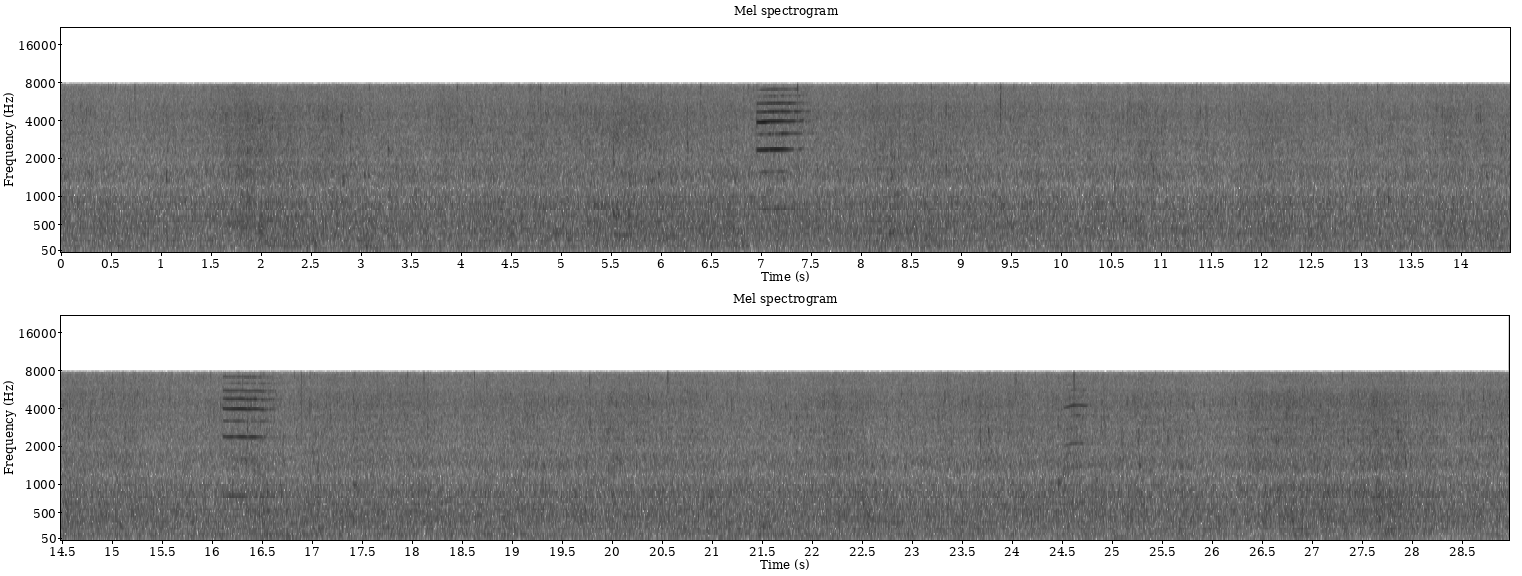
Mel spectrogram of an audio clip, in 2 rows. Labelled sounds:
6.9	7.5	killer whale, northern resident, G clan, 2.2 to 7.9 kHz
16.1	16.7	killer whale, northern resident, G clan, 2.3 to 8.0 kHz
24.5	24.8	killer whale, northern resident, G clan, 2.0 to 4.3 kHz

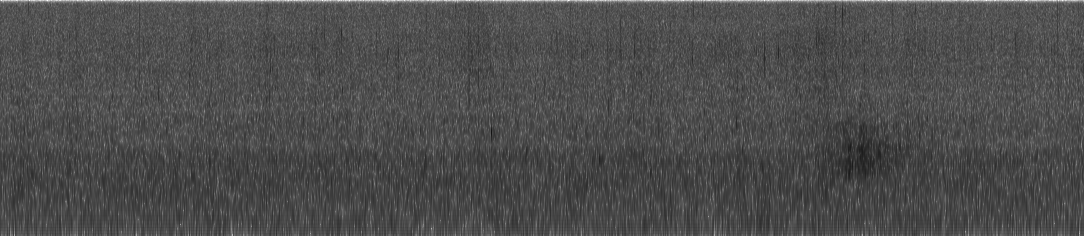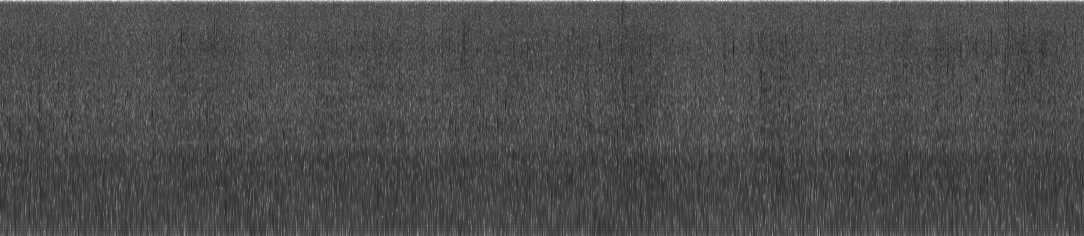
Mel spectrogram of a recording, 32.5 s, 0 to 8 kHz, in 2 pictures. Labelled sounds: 12.7	13.1	water noise, 0.78 to 1.3 kHz

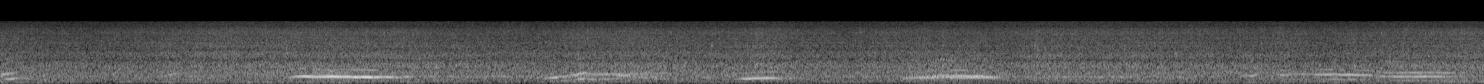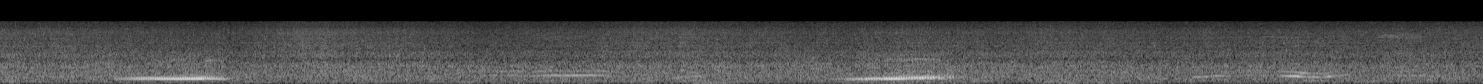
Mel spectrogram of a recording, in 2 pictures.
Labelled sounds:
23.8	24.1	humpback whale, 1.1 to 1.3 kHz

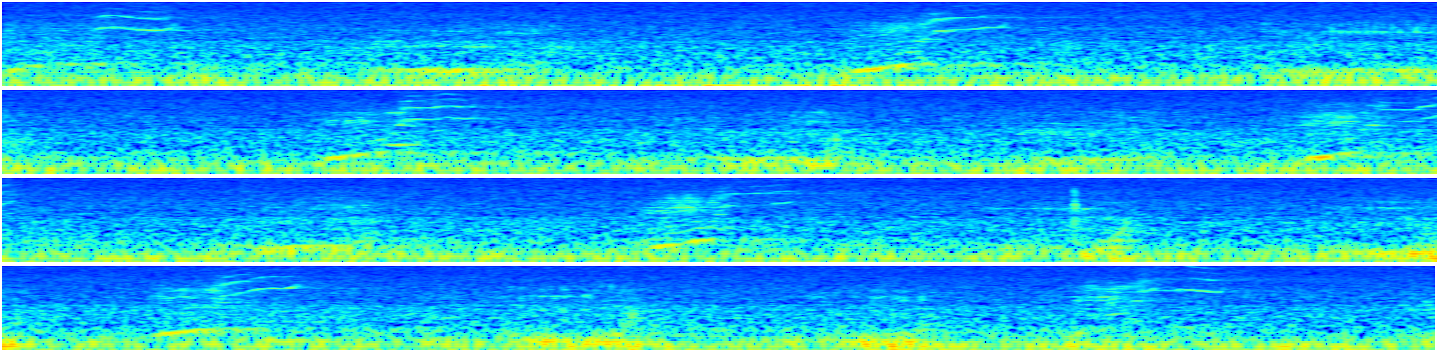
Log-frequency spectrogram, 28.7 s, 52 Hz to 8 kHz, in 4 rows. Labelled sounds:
0.4	1.0	humpback whale, 1.3 to 3.6 kHz
4.6	5.1	humpback whale, 1.2 to 3.5 kHz
9.2	9.6	humpback whale, 1.2 to 4.7 kHz
14.0	14.3	humpback whale, 2.3 to 2.6 kHz
17.9	18.3	humpback whale, 2.8 to 3.3 kHz
22.5	23.1	humpback whale, 1.3 to 4.2 kHz
27.2	27.7	humpback whale, 1.6 to 2.1 kHz

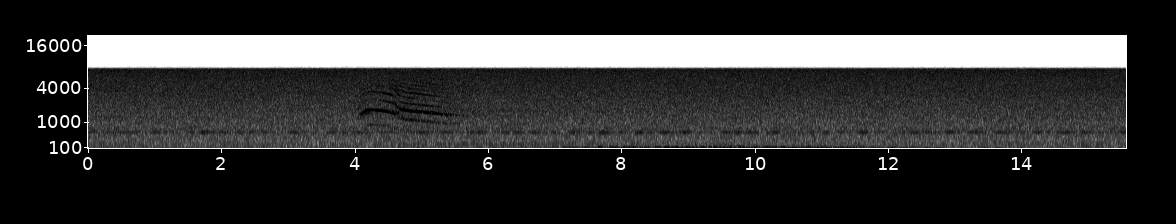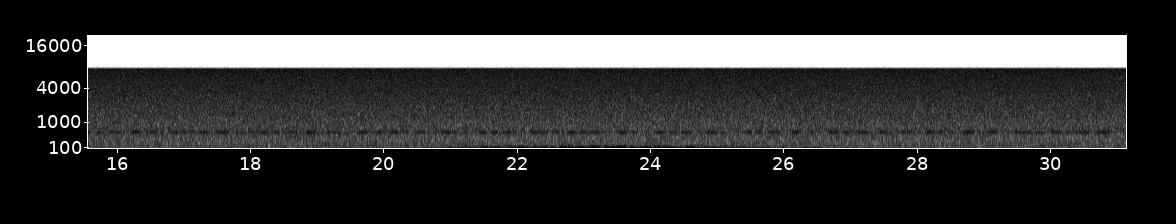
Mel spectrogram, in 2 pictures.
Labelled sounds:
4.1	5.6	killer whale, Bigg's (transient), 0.90 to 5.1 kHz

